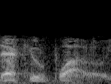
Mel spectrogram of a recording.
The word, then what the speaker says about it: Hercule Poirot: If I may be permitted, the once slight correction, my name is Eul Puarro. Your good sister proceeds on the familiar English assumption that we are not English. Do not know how to pronounce our own silly names.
